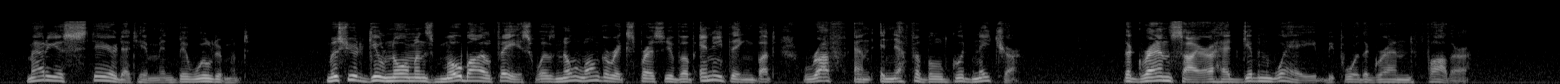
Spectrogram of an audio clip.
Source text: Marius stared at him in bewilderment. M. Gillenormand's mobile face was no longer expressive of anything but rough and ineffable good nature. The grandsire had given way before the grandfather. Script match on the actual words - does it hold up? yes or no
yes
